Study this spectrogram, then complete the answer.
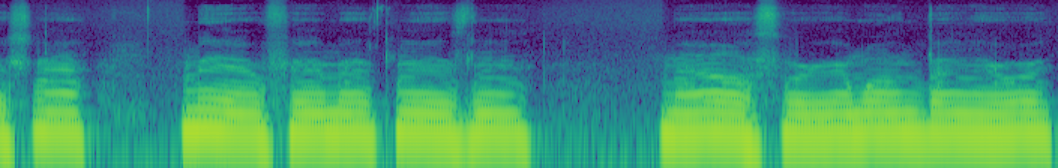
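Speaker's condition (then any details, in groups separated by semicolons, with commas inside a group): ALS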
